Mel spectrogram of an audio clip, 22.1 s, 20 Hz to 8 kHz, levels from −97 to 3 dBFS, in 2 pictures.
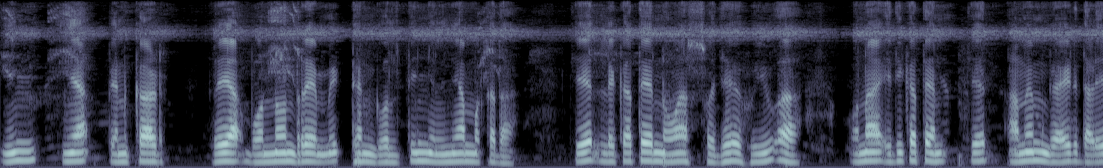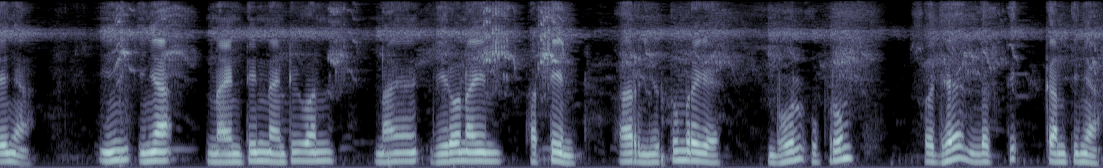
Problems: constant background noise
